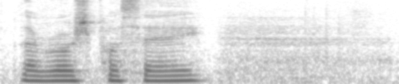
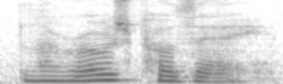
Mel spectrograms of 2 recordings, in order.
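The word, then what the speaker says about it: La Roche-Posay: good stuff but this is this right here la roche posay la roche posay that's how you say it in this this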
